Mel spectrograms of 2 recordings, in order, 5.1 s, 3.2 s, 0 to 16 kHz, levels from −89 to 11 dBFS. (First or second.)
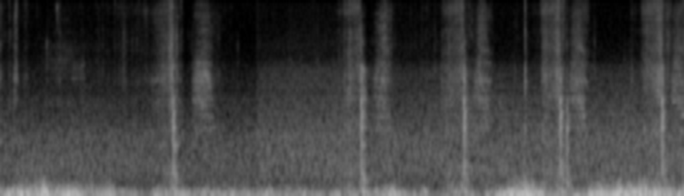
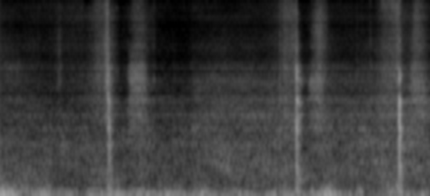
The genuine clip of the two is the first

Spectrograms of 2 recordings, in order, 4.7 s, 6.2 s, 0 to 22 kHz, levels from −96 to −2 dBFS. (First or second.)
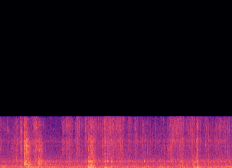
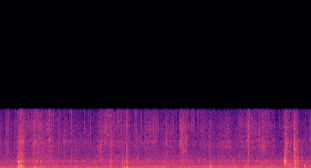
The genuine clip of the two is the first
